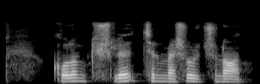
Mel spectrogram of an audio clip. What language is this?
Uzbek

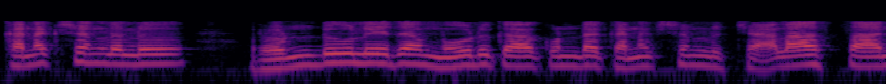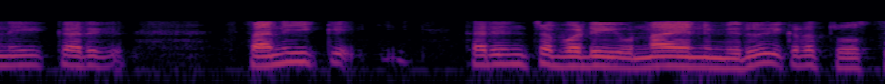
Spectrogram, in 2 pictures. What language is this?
Telugu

